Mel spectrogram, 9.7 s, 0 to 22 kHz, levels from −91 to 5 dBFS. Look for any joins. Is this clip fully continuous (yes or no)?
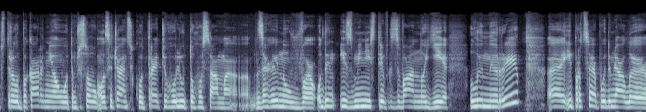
no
